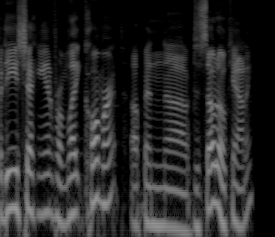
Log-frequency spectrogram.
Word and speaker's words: Cormorant: Joy D's checking in from Lake Cormorant up in DeSoto County. I even said it right, didn't I? Lake Cormorant. Some people want to say Lake Cormorant or Lake Cormorant. That's not it.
